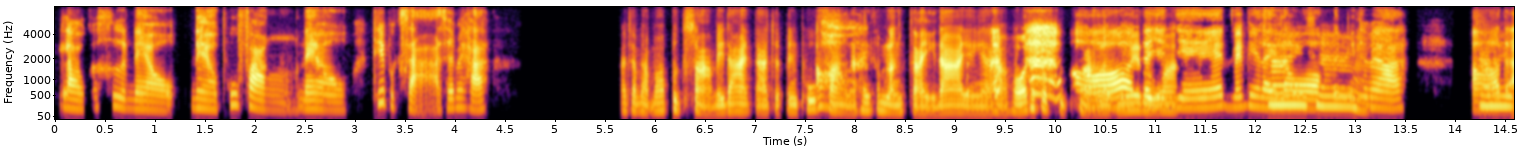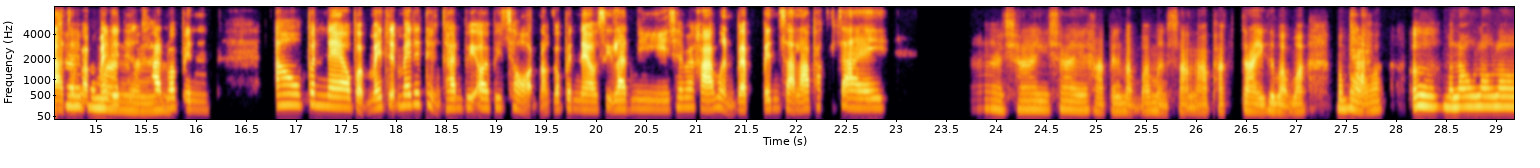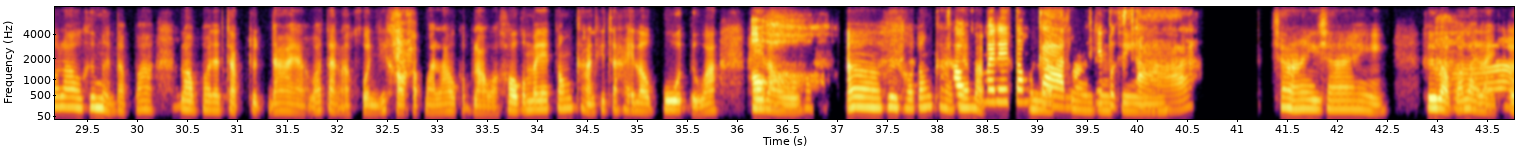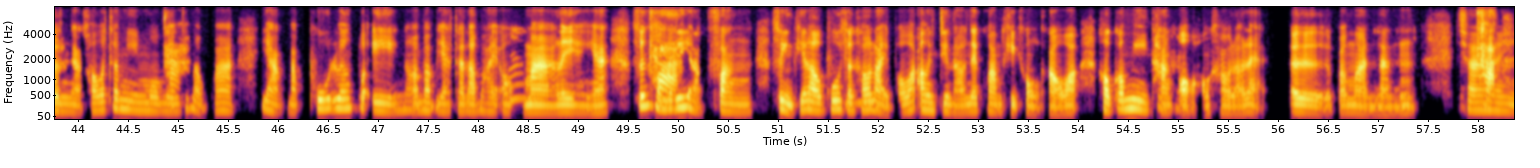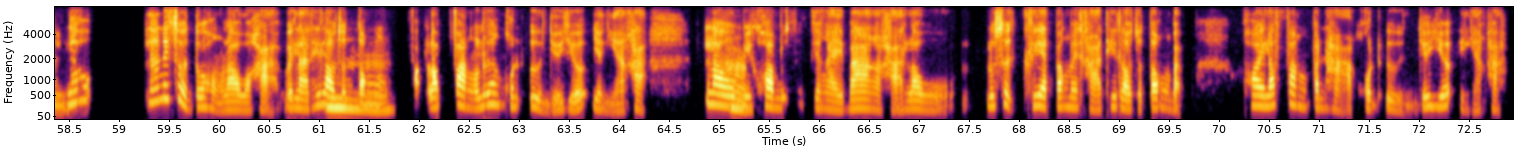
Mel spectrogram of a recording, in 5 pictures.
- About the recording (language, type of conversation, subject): Thai, podcast, มีวิธีเล็กๆ อะไรบ้างที่ช่วยให้คนไว้ใจคุณมากขึ้น?
- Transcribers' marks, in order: laughing while speaking: "อ๋อ"; chuckle; tapping; laughing while speaking: "อ๋อ"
